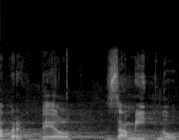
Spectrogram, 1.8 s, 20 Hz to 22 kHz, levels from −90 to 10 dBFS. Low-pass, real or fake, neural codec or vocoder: 14.4 kHz; real; none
